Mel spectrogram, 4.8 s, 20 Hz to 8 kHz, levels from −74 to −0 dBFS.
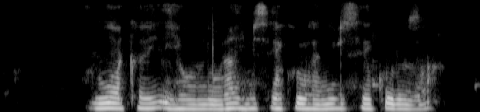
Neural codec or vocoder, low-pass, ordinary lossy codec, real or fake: codec, 16 kHz, 4 kbps, X-Codec, HuBERT features, trained on balanced general audio; 7.2 kHz; Opus, 24 kbps; fake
